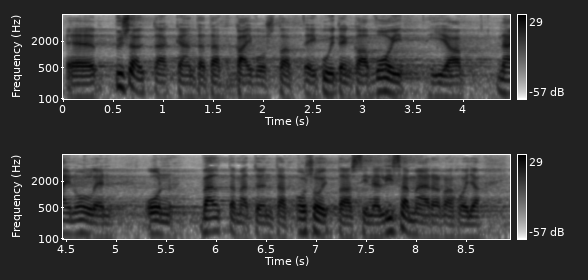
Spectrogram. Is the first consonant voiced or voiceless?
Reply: voiceless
